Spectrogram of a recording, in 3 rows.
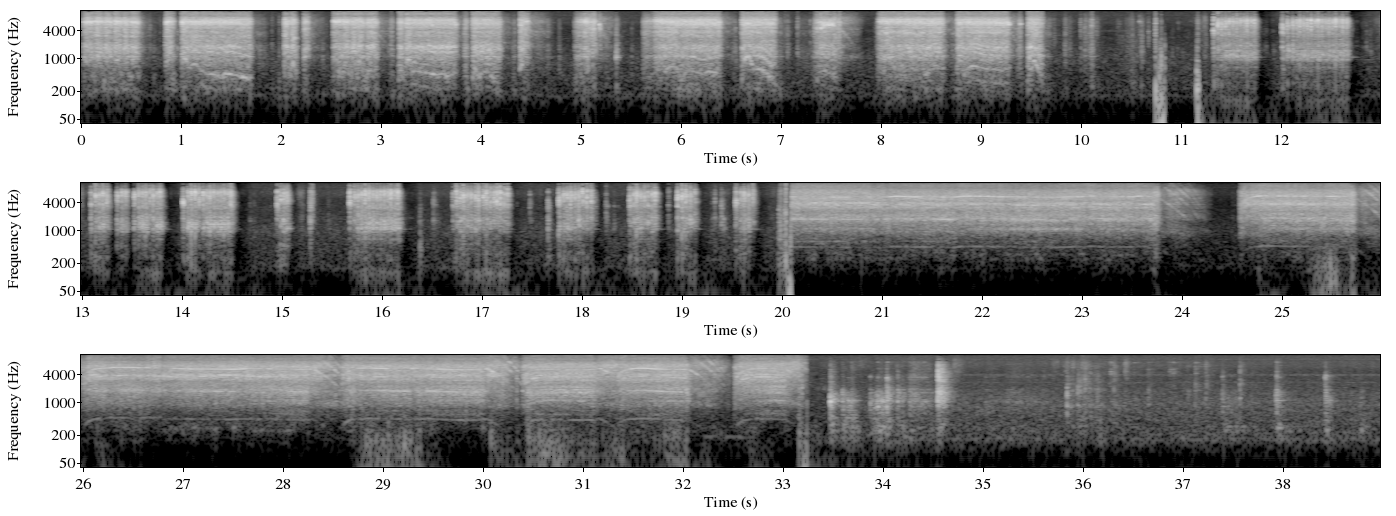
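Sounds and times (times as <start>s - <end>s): electric drill boring into steel: 20.1s - 33.2s.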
